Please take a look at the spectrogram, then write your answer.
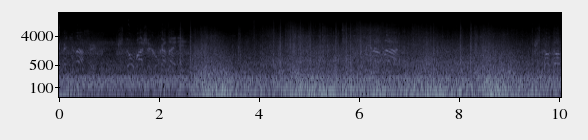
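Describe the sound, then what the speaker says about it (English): BMP3 autocannon and missile fire in the game WARNO: a dense, continuous barrage of booming shots and bursts, loud and steady throughout, with faint voices beneath. "Use its autocannon HE gun against infantry and then fired its missile against the thingy-magic"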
